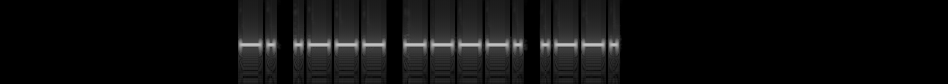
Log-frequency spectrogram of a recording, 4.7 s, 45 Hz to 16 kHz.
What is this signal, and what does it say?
Morse code, heard as a keyed tone, about 36 wpm, 700 Hz. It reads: NJ9P
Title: USA Call Signs - 4 Characters - 35wpm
